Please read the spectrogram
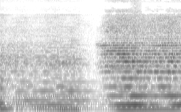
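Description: A cello ensemble playing, several cellos bowing held notes together. The sound eases off briefly just past a second in, then a new chord swells in.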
